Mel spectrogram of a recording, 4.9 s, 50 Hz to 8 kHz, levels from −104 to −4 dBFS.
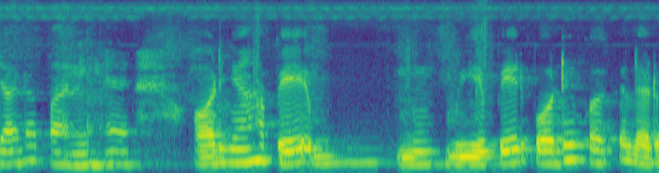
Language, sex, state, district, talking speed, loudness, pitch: Hindi, male, Bihar, West Champaran, 155 wpm, -18 LUFS, 165 Hz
